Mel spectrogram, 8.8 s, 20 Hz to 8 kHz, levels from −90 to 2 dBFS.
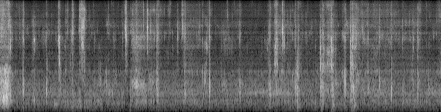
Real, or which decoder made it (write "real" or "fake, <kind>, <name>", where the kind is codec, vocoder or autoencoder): fake, vocoder, HiFi-GAN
